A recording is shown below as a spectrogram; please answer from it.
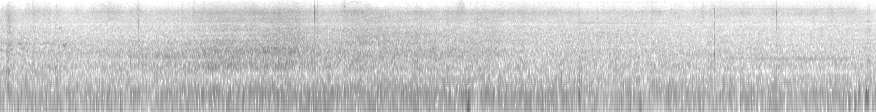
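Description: Street traffic noise, steady, with a vehicle passing that swells about two to four seconds in. A single sharp knock sounds about six seconds in.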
